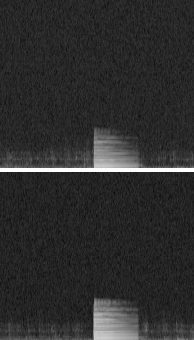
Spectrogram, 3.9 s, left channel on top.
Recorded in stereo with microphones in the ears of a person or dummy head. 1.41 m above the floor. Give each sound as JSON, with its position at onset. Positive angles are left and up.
{"t": 1.9, "sound": "a piano", "side_deg": -60, "distance_m": 0.7}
